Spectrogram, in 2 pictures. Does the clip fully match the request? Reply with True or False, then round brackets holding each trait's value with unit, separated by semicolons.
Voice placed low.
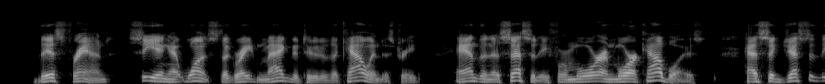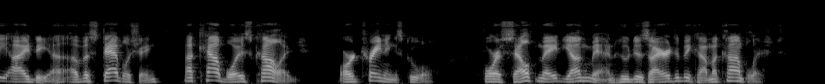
True (130 Hz)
